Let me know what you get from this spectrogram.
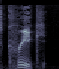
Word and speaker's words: creek: Yeah, but you don't like you don't pronounce creek. You don't pronounce it as creek when you're in Delaware. What? – You just pronounce it crick.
